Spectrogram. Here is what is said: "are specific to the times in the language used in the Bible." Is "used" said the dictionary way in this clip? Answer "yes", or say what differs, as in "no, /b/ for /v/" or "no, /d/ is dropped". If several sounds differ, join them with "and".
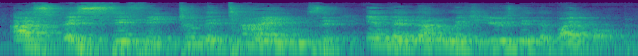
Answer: yes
